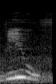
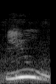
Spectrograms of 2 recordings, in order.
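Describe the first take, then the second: First: The vowel is a yoo sound. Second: The vowel is a yoo sound.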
